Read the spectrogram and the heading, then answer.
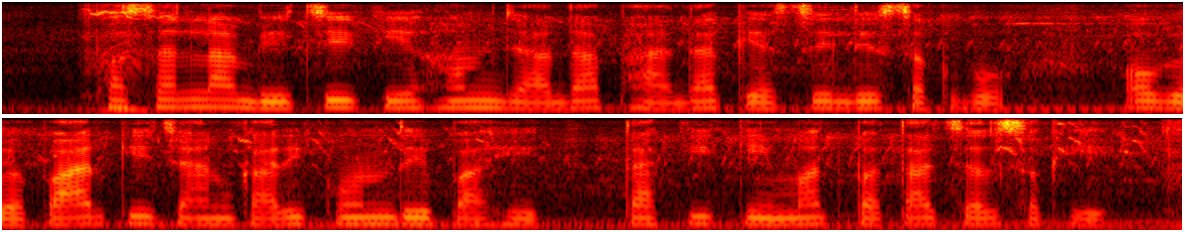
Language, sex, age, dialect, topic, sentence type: Chhattisgarhi, female, 25-30, Eastern, agriculture, question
